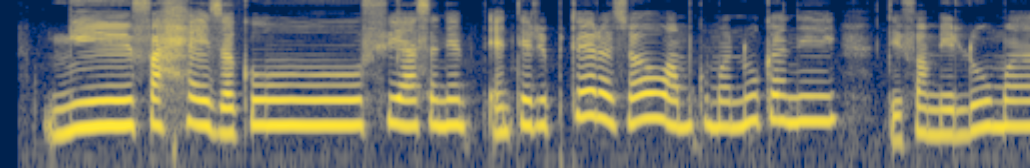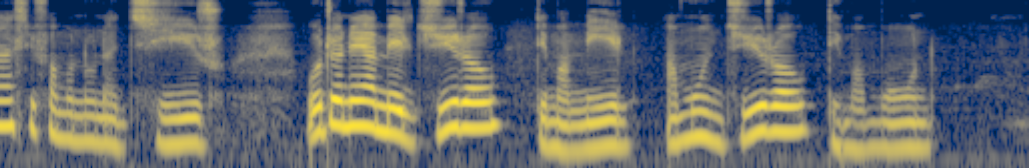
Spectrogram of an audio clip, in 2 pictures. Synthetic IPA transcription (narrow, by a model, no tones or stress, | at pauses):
ŋifahajzaku | fiasanẽnt̪eɾipt̪eɾazawamukumanukani | d̪̥efameluməsifamununəd͡ʒiɾu̥ | uɦaʈ͡ʂaneamelud͡ʒiɾaw | d̪̥emamelu̥amunud͡ʒiɾawd̪̥emamunu̥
